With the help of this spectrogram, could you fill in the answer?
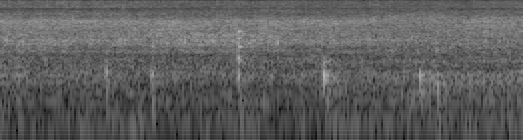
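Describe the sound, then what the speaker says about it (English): Meat browns in a hot pot over a fire for Kyrgyz plov, a steady loud sizzle with a few soft stirring knocks scattered through, no voices. "So that meat's browning a bit"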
